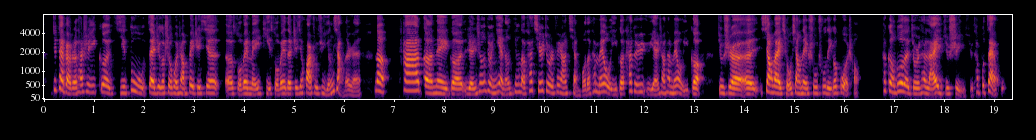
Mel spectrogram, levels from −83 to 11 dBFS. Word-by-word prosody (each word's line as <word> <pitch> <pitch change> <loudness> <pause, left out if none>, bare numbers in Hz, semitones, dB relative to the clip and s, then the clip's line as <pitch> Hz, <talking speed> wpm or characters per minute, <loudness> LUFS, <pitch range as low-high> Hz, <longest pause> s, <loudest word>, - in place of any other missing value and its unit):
就 345 - -10
代 360 -4 +5
表 310 - +4
着 205 +1 +1
他 250 - -1
是 265 +1 -8
一 250 0 -10
个 260 -3 -1
极 220 +2 -9
度 235 -3 -5
在 220 - +6
这 225 +1 -3
个 215 - -1
社 225 0 -3
会 210 -1 -1
上 200 -3 -2
被 240 +2 0
这 220 -2 -4
些， 220 0 0
呃， 200 -11 -1
所 200 -3 -7
谓 210 +3 +4
媒 195 -1 -4
体， 210 -2 -8
所 195 -2 -6
谓 205 +3 +1
的 200 -1 +2
这 205 +1 -6
些 230 - -6
话 230 - +3
术 215 -4 -6
去 215 +2 -11
影 205 +7 -7
响 - - -2
的 - - -8
人。 - - -9 0.2
那 320 +4 +4 0.3
他 310 -1 +6
的 240 -9 +5
那 215 -3 +1
个 190 -1 +2
人 195 +1 -1
生 295 +5 -5
就 305 - -4
是 265 - -5
你 235 +4 -8
也 - - +1
能 190 +1 -7
听 270 -1 -11
到， 210 - -2
他 310 - -6
其 315 -1 -8
实 305 - -1
就 295 -3 -5
是 230 - -3
非 255 - -9
常 210 -3 -4
浅 220 -6 -8
薄 160 +2 -9
的， 185 - -5
他 290 - -12
没 265 -2 -4
有 275 -7 0
一 180 0 -10
个 200 0 +1
他 295 +9 -5
对 285 -3 -7
于 270 - -6
语 190 - -17
言 180 -2 -2
上 230 -3 -5
他 250 - -4
没 225 0 -4
有 245 - -2
一 330 - -12
个， 210 - +4 0.3
就 230 - -5
是， 220 0 -2
呃， 195 0 +6
向 265 -2 +4
外 225 -4 +8
求， 200 - -3
向 210 +1 -2
内 205 -2 +1
输 220 +2 -6
出 230 +2 -10
的 205 - 0
一 - - 0
个 225 +3 -3
过 225 - -2
程， - - -12 0.5
他 315 - -7
更 300 -5 +1
多 295 +3 +4
的 265 -5 +4
就 210 -2 -3
是 - - -1
他 235 - -1
来 200 0 +4
一 235 -2 -1
句 205 -2 -7
是 295 - -5
一 335 +1 -16
句， 400 - -19
他 255 - -12
不 245 0 -9
在 - - +3
乎。 400 - -16
225 Hz, 335 characters per minute, -20 LUFS, 205-265 Hz, 0.5 s, 外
